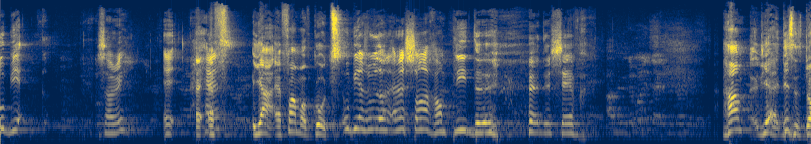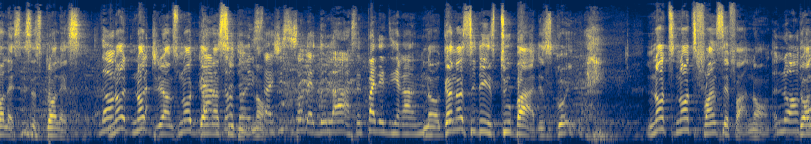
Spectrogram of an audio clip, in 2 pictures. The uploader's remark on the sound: Preached during Joyful Hour Sunday Service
